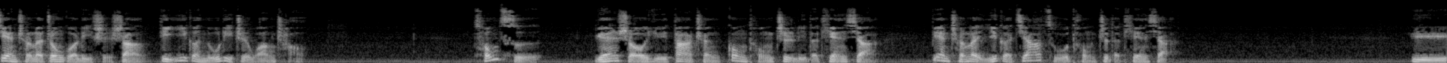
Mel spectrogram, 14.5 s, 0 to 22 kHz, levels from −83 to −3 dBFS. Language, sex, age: Chinese, male, 50-69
